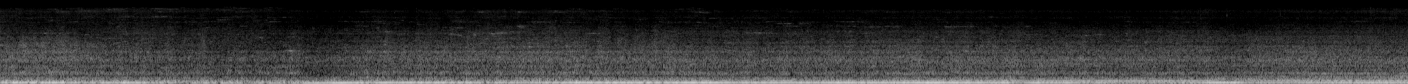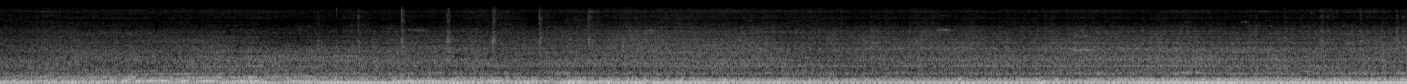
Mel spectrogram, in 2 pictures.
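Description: Diesel engine of heavy earthmoving machinery running steadily, a deep drone that swells and eases slightly.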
